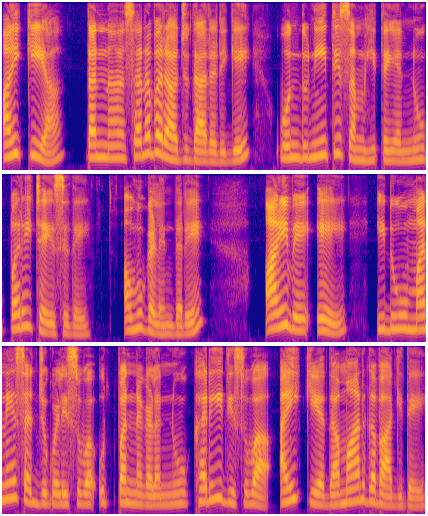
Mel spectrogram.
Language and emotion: Kannada, neutral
